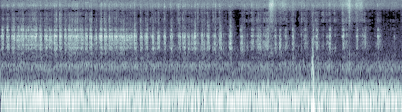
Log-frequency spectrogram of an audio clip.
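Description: Small electric motor of a rotating display turntable running, a steady low hum with a faint whir, with one brief tick about six seconds in.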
